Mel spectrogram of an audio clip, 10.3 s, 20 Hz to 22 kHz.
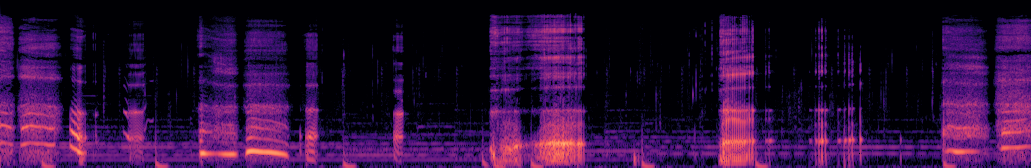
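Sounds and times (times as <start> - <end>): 
person gasping: 2.0 - 3.0, 9.4 - 10.2
loud burps: 4.9 - 5.9, 7.2 - 8.6.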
